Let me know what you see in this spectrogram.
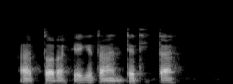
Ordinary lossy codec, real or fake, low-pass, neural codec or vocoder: Opus, 64 kbps; fake; 5.4 kHz; vocoder, 22.05 kHz, 80 mel bands, Vocos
